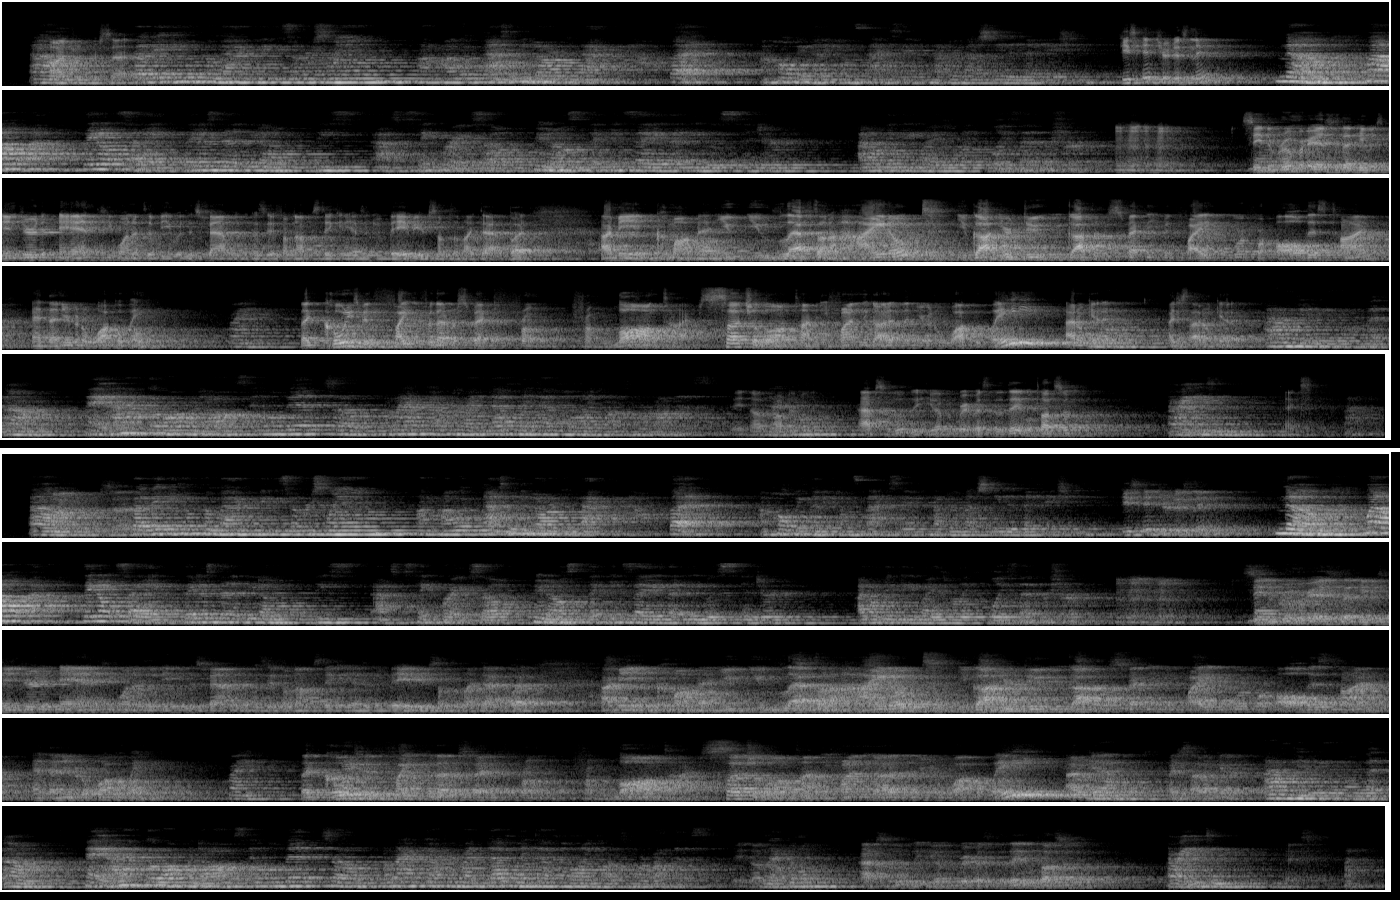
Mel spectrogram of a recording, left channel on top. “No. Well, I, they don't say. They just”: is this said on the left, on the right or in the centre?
Right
